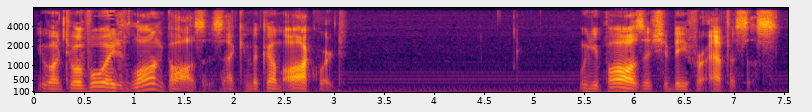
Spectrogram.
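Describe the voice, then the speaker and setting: A male instructor giving a recorded lecture on presentation skills, measured and plain, with frequent filler words. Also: fairly low pitch, gravelly, a bit bright, no room sound. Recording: dull lo-fi recording.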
